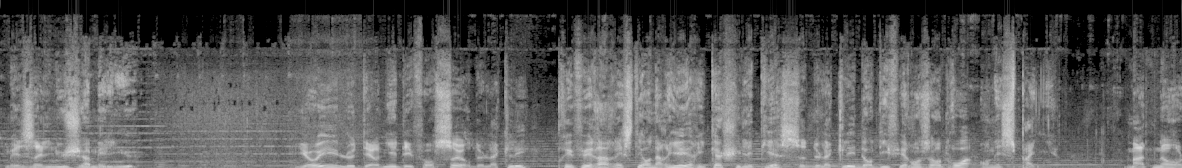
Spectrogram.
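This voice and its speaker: Male narrator, measured, solemn, middle pitch, music behind. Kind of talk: scripted narration. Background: film score.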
